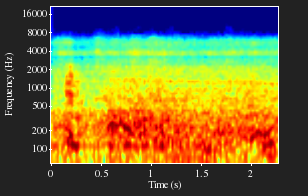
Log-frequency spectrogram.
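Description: Steady low wind rumble buffeting the microphone while moving along a path.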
